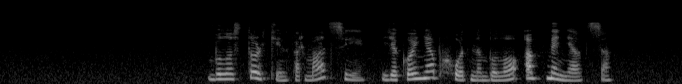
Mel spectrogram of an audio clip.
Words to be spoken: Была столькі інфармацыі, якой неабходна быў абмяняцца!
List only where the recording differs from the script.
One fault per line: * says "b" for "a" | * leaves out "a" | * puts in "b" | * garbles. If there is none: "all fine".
* says "Было" for "Была"
* says "было" for "быў"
